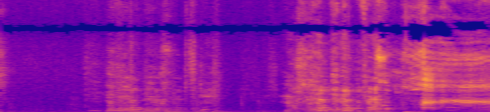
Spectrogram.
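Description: A man talks playfully close by.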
